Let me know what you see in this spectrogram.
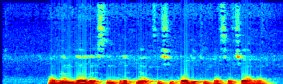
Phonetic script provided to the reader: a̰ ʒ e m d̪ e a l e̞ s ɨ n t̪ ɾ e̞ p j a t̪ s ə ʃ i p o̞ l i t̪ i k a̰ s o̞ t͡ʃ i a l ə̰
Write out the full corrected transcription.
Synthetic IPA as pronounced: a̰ v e m d̪ e a l e̞ s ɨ n t̪ ɾ e̞ p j a t̪ s ə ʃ i p o̞ l i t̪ i k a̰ s o̞ t͡ʃ i a l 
